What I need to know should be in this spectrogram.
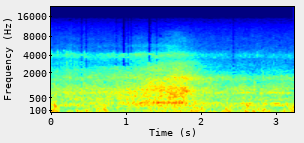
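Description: A pickup truck drives past close by.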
